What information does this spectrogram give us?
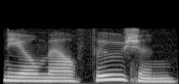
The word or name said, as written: neo-Malthusian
